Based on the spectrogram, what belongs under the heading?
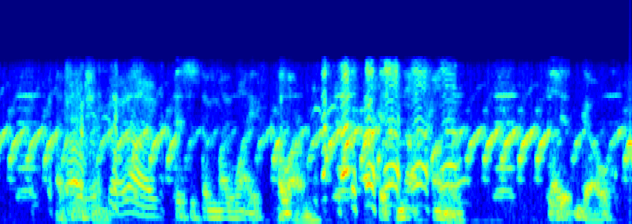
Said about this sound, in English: Oh, what's going on? This is the my wife alarm.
